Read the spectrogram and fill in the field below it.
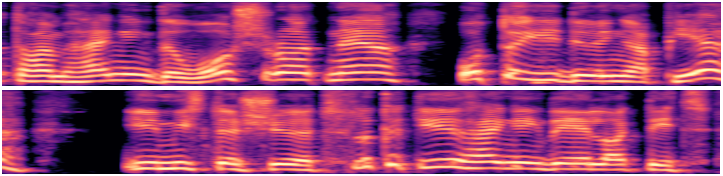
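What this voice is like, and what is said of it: Put-on Johannesburg South African accent. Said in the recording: “the South African accent was always this holy grail of accents ... combinations so of different sounds ... talking to them in a Johannesburg accent”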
